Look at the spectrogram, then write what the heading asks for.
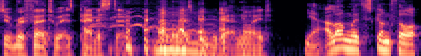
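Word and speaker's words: Penistone: Beo of Penniston. Is that how you pronounce it? Yes, you pronounced that correctly. Penniston.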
